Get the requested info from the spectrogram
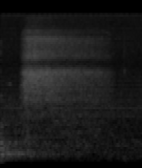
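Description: A man takes one long, deep sniff through his nose, lasting over a second, smelling a bunch of jasmine flowers held to his face.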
